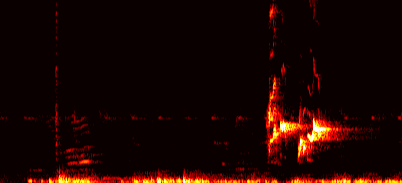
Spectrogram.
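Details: Sooty-headed bulbul call heard as one brief, bright, bubbly two-part whistled phrase near the end, over low murmuring background noise.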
